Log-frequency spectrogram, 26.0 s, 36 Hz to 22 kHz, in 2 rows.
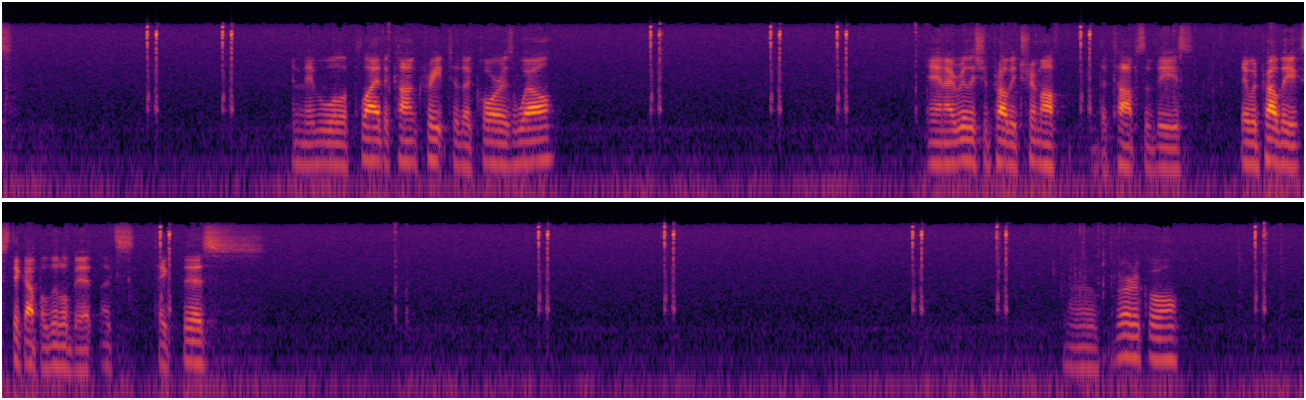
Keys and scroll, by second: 11.7 Return, 23.8 Return.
